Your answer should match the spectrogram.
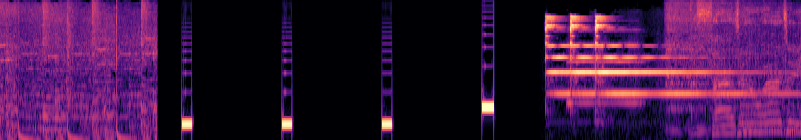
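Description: Background music cuts off, followed by countdown timer beeps: three short identical beeps a second apart and a fourth, higher beep on the go. A held music chord begins about a second later.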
